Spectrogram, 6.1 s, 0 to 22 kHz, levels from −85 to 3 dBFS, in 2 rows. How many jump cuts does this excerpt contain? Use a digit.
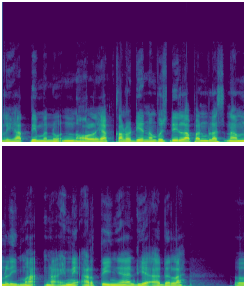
1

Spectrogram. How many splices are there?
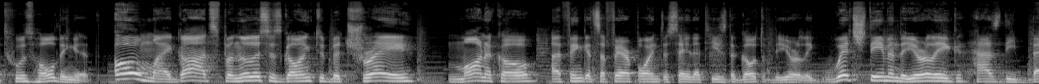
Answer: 3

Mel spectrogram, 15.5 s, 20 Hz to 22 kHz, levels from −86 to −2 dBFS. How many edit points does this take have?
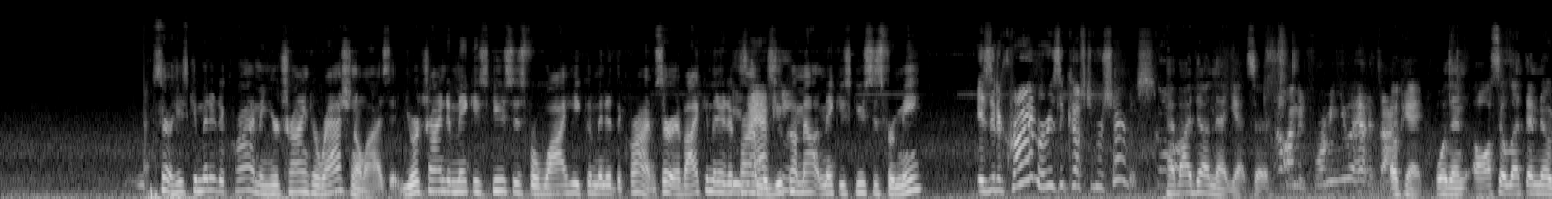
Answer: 2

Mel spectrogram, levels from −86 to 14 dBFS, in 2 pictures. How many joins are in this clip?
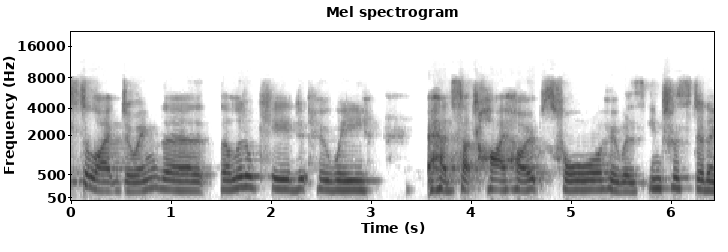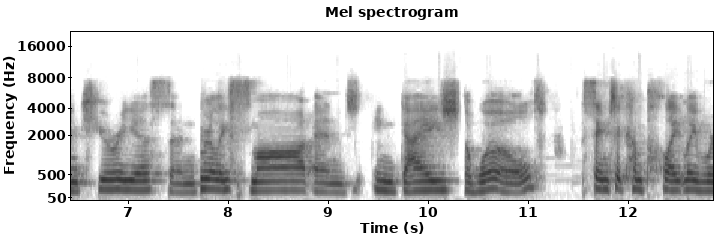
3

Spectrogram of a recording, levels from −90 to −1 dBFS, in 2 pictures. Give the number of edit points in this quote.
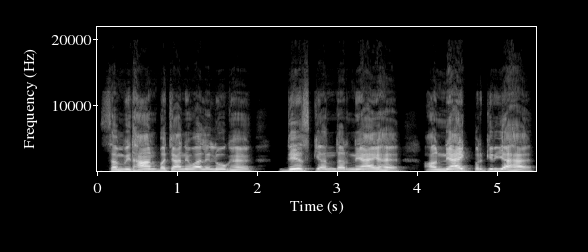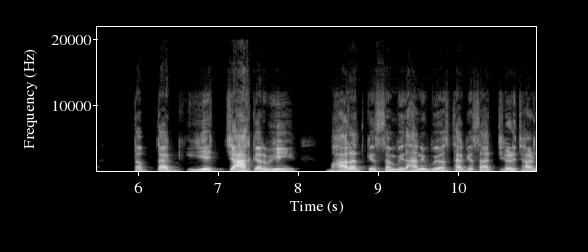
0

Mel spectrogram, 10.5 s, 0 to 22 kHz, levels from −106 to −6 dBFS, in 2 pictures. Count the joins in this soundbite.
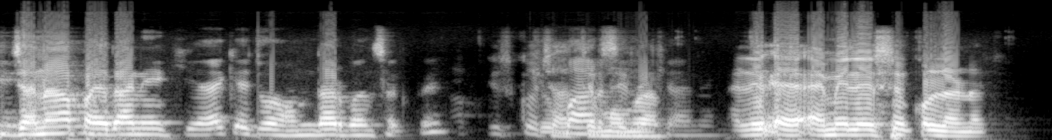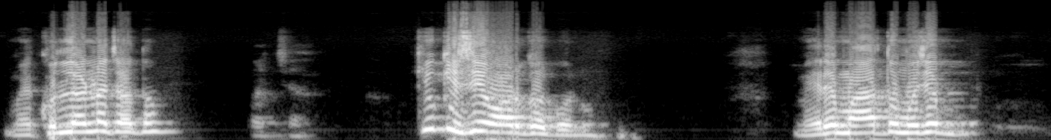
1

